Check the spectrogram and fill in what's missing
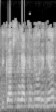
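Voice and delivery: playful circus performer working the crowd; tightrope walker. Acted. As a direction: call out quickly to the crowd as the performer. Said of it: "And he asks".

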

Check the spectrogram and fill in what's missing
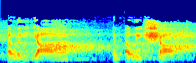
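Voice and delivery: Eliah and Elisha, each punched on the final syllable; end-stressed "Eliah and Elisha"; stress on last syllable. Shown as a demonstration. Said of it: "with the emphasis on the last syllable".

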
